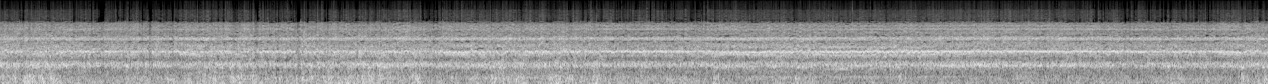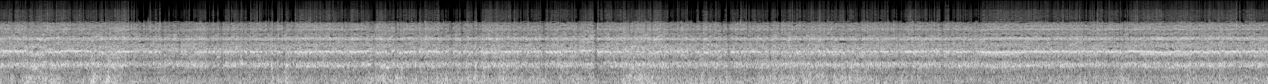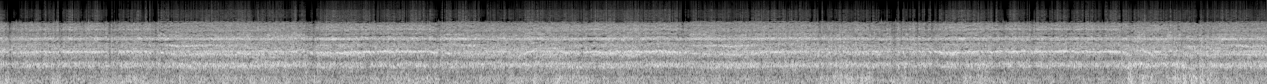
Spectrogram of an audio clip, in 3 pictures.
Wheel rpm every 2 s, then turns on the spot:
230, 230, 220, 230, 220, 230, 230, 230, 230, 230, 230, 230, 230, 230, 220, 230, 220, 230, 230.
none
